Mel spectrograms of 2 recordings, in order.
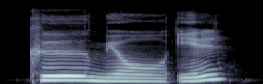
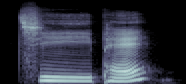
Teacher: When a syllable ends in a consonant and the next syllable begins with 이응, the final consonant sound moves to the next syllable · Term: linking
